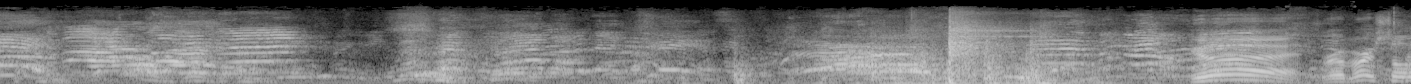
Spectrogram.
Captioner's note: crowd cheering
